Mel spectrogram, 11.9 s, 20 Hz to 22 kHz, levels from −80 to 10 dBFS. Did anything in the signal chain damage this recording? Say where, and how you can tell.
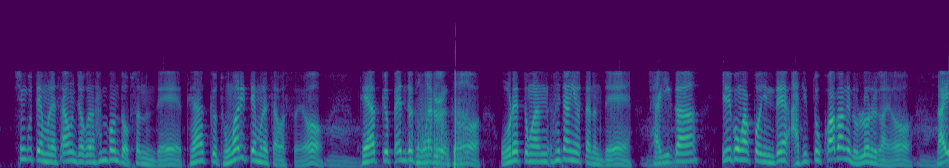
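Yes, at the codec stage there's a codec payload misread from 5.12 to 5.87 s: the speech suddenly drowns in harsh distortion, then clears. The decoder was reading the G.726 code words with their bits in the wrong order, so the 32 kbit/s ADPCM stream, with the 4 kHz band-limiting still audible, decoded into rubbish.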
